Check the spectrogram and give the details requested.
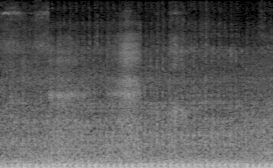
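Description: Motorcycle engine idling steadily with an even low pulsing, and a brief rustle of raincoat fabric being handled about two seconds in.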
